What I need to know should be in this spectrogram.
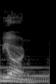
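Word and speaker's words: Björn: I'm saying it wrong am I saying it wrong y y is it y closer y it's the the the second one it's closer YN yeah okay I'm bjor and I study neurology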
